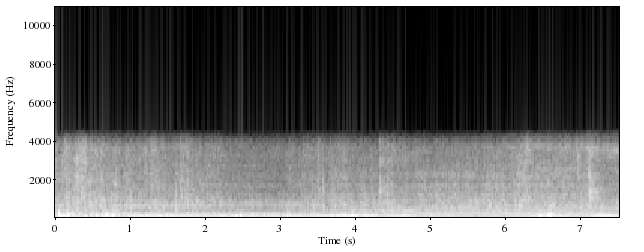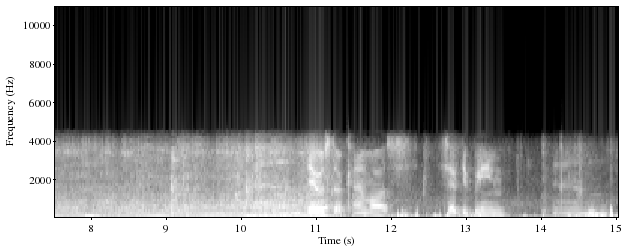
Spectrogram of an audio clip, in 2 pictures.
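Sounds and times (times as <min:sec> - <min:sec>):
garage door opener motor hum: 0:00.0 - 0:11.8.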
